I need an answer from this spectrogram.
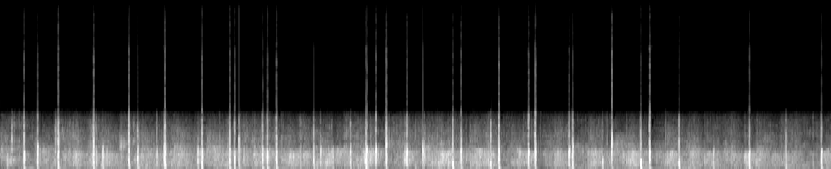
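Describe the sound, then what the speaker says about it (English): An audience at a school district board meeting applauds, giving a steady round of sharp, overlapping hand claps that continues throughout at a moderate distance, with no talking over it. "Let's give them a round of applause."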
